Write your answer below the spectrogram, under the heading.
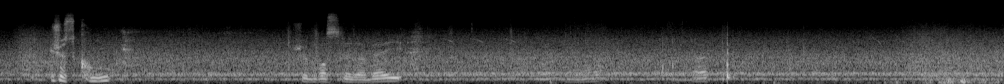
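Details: Steady droning hum of honey bees at hives under a beekeeper's care, the buzz filling the recording while a man's voice speaks briefly in the first half and fades out later.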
